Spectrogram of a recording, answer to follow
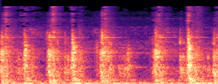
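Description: Garage door's bottom section rocked back and forth by hand, its roller and hinge hardware knocking in the track in a string of irregular clicks and rattles. The door has play at the bottom.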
